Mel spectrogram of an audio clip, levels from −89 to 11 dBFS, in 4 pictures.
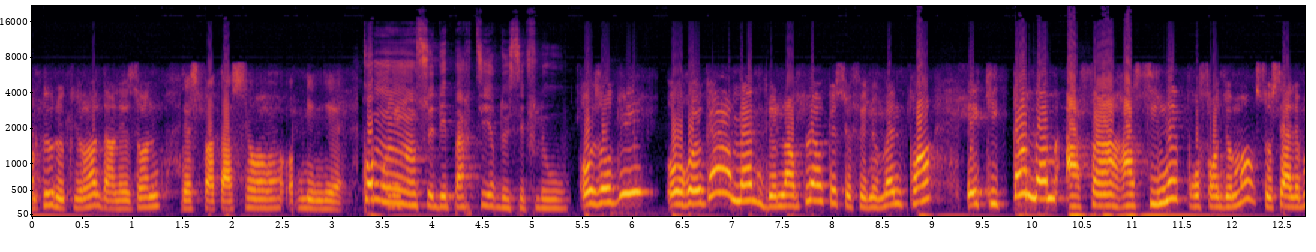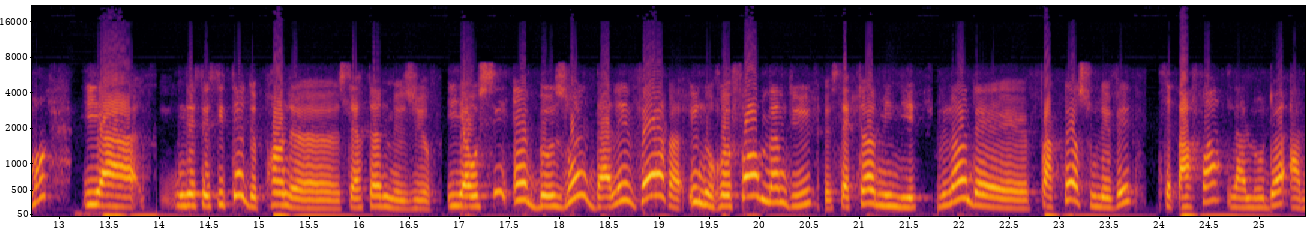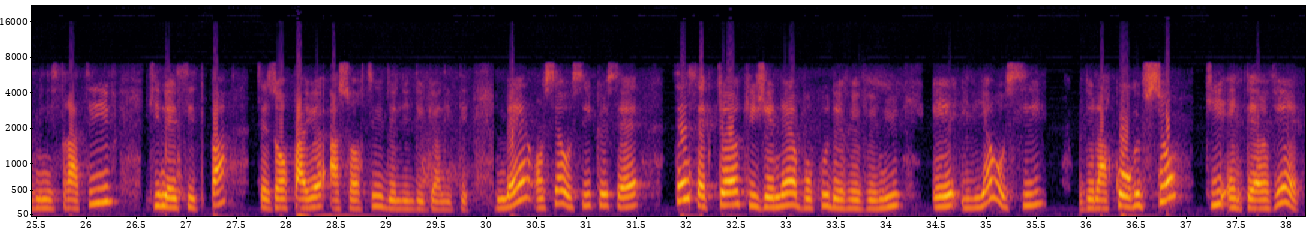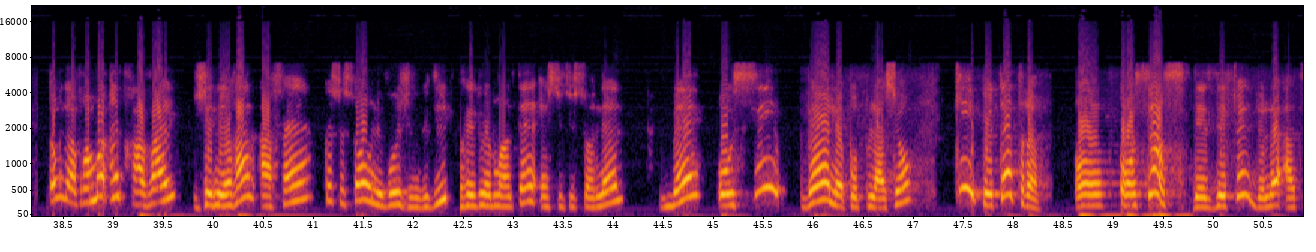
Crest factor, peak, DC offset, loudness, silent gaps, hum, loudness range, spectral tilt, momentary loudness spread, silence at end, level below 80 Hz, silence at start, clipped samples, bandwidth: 10 dB; 0 dBFS; under 0.1%; -12 LUFS; none; none; 5 LU; -5.5 dB/octave; 10 LU; 0.1 s; -48 dBFS; 0 s; under 0.1%; 14.5 kHz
